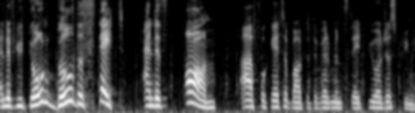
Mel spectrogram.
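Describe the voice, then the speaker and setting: Loudness rises and falls sharply and the pitch leaps across a very wide range, all in a dry, close sound with no echo. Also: woman, fairly low pitch for a woman. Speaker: economist. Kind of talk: panel discussion answer.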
